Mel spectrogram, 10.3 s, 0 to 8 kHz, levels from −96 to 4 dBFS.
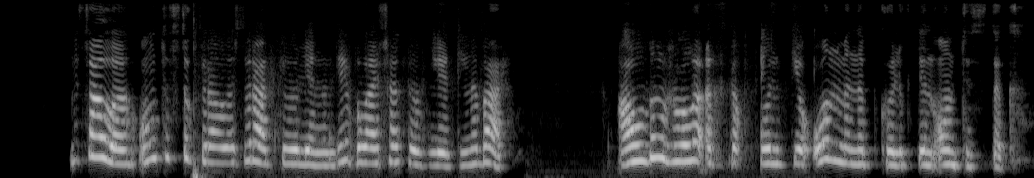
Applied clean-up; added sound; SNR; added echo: neural mask model DeepFilterNet 3.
